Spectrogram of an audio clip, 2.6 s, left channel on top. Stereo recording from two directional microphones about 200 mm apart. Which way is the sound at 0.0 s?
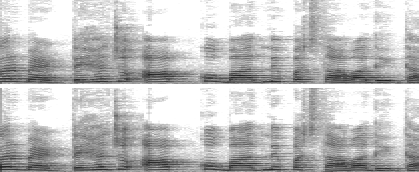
35° right (ahead or behind).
